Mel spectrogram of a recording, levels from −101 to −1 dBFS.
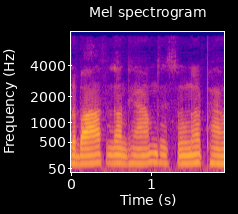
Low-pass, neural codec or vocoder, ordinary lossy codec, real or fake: none; codec, 16 kHz, 1.1 kbps, Voila-Tokenizer; none; fake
